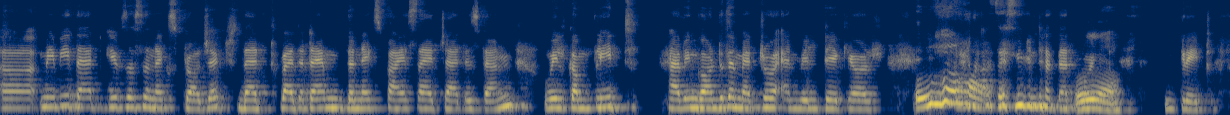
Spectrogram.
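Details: Adult woman speaking; typical speech.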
